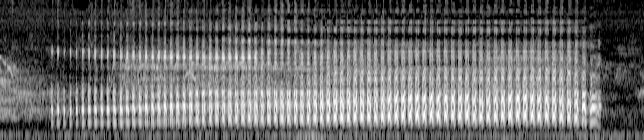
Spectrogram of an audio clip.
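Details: A kookaburra in Australia, perched on a camera in a garden, gives a loud, rolling laugh: a rapid, steady stream of throaty, chuckling notes sustained for about five seconds before breaking off abruptly.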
